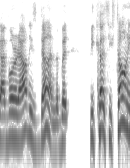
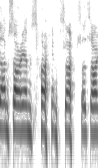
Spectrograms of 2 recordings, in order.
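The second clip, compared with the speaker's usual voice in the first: mock tearful, crying voice; 3 semitones higher than usual. Retelling how a man apologized to an eel that was just killed: imitating a tearful apology. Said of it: "he starts apologizing to the eel".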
